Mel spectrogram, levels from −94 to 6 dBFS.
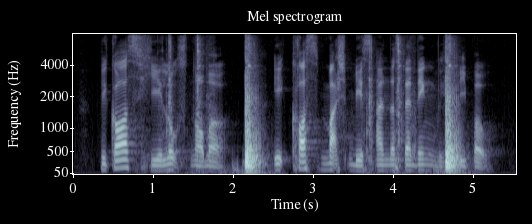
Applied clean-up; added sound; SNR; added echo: none; Slam; -4 dB; none.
